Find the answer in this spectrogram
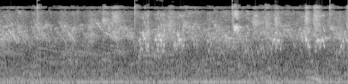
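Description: Many small birds chirping and twittering at once, short rapid calls overlapping throughout, over a low steady hum.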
